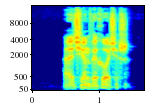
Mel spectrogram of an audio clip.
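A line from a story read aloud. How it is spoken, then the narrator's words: Amused snort. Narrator (Russian): хмыкнул он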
